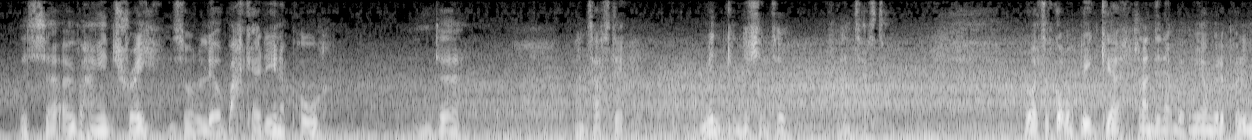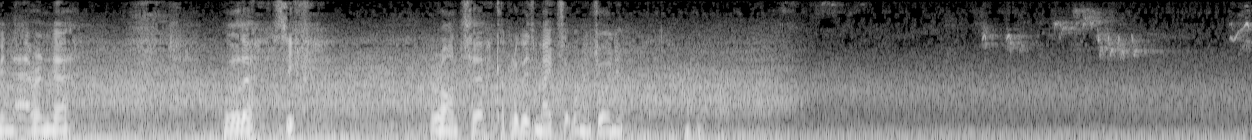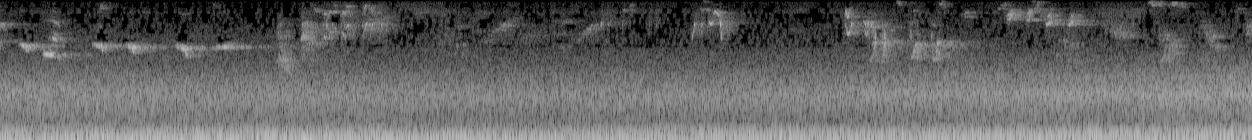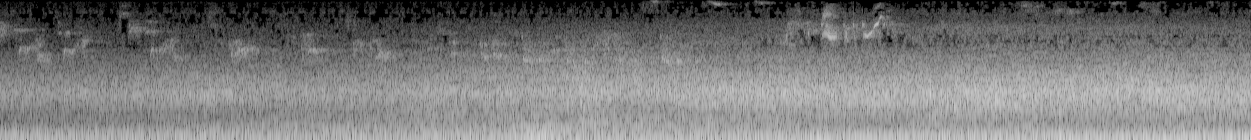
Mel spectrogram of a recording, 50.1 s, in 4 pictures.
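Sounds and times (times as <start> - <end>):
low rushing noise: 0.0 - 22.9, 38.2 - 50.0
songbird chirps and trills: 0.0 - 50.0.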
